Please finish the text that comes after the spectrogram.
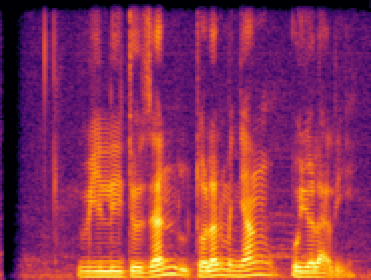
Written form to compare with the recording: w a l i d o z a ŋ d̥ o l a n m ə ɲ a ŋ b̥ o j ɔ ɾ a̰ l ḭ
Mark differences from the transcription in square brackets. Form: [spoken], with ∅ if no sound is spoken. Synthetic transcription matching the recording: w [i] l i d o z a [n] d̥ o l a n m ə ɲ a ŋ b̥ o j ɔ [l] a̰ l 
